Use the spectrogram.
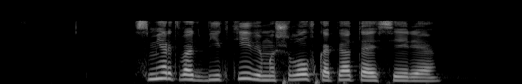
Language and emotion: Russian, neutral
